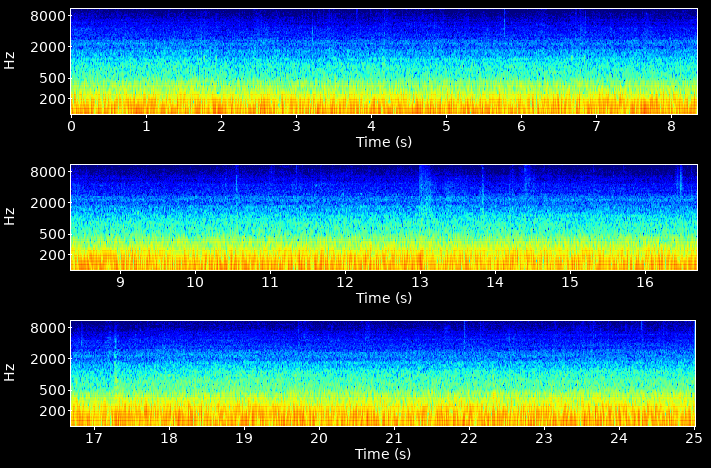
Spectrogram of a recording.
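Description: Jet engines roar steadily as an airliner takes off.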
